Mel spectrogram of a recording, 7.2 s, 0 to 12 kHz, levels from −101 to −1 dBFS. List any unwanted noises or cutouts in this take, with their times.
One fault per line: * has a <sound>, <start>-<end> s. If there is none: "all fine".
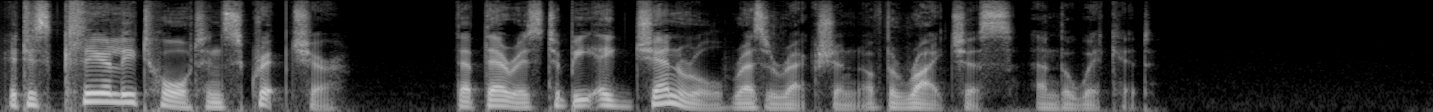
all fine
